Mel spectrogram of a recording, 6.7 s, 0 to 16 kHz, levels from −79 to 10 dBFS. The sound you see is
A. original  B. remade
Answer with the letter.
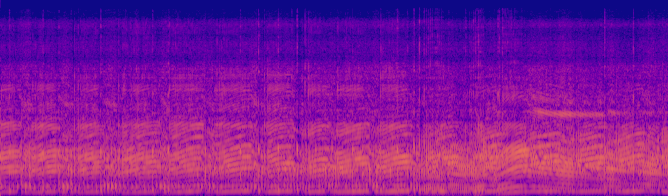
A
